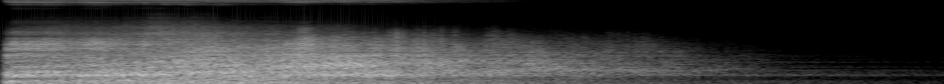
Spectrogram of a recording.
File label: city battle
